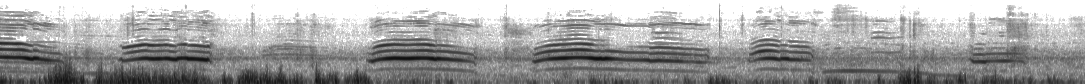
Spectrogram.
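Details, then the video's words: Black cat warning off another cat with repeated arching yowls every second or two. Rough low growls fill the gaps, and a softer descending moan follows. "Black Cat Threatens the Other Cat for Making Noises Loudly Near Me !"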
